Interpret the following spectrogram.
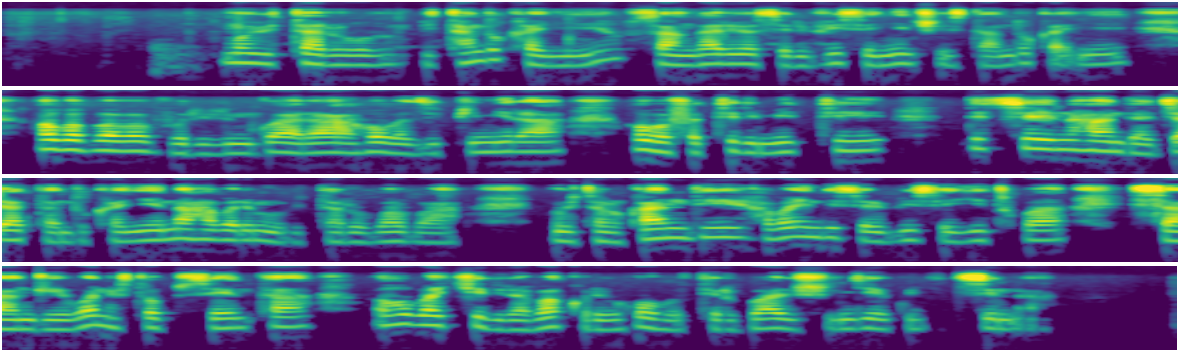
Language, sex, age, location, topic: Kinyarwanda, female, 25-35, Huye, health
